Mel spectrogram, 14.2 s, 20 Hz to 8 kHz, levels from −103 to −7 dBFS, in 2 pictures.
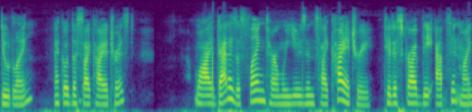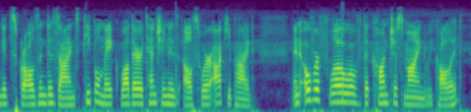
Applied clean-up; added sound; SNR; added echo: none; none; none; none.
